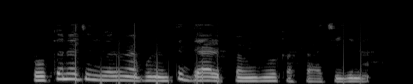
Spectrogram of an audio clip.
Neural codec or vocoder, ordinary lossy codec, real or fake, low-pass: none; MP3, 32 kbps; real; 7.2 kHz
